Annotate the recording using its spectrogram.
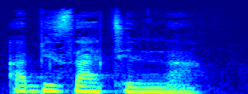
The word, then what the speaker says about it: обязательно: Ja, wir nehmen noch ein neues Wort dazu, обязательно. Обязательно heißt unbedingt. Wird mit Ja hinterm B geschrieben, also der dritte Buchstabe ist Ja, ist aber eher wie I ausgesprochen. Обязательно.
